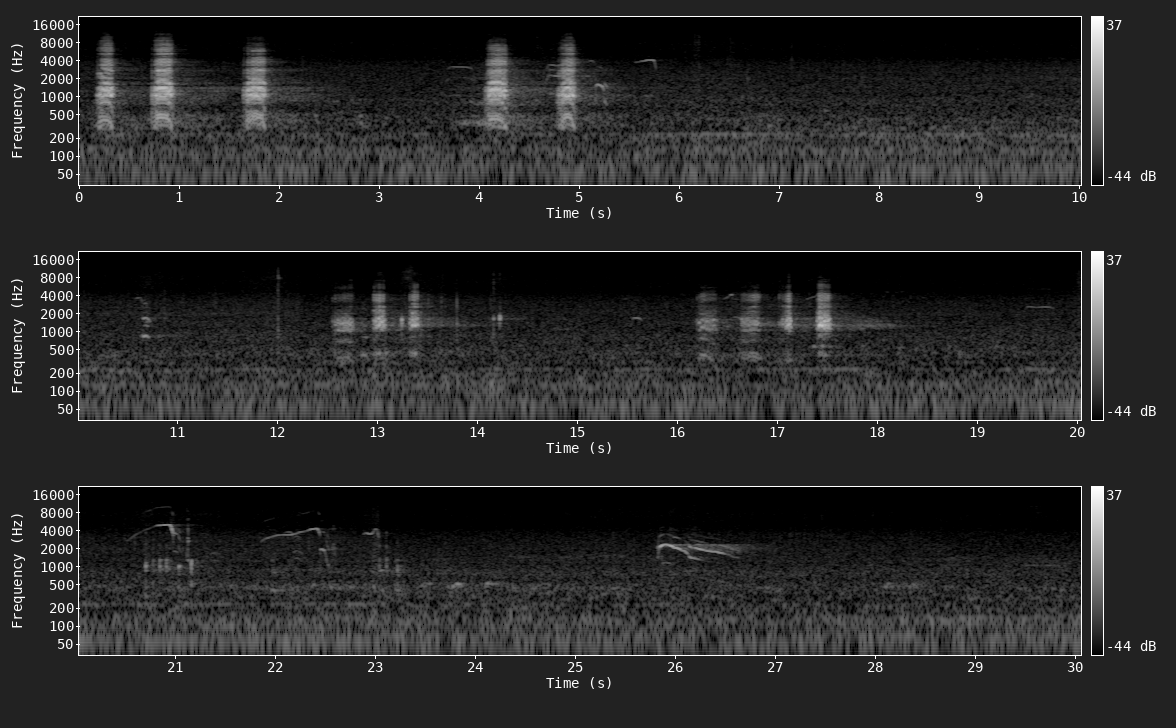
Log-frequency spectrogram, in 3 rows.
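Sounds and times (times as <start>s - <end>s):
birds cawing: 0.2s - 2.1s, 4.0s - 5.4s, 12.6s - 13.6s, 16.2s - 18.1s
thin whistled bird calls: 20.5s - 23.1s, 25.8s - 26.9s.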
